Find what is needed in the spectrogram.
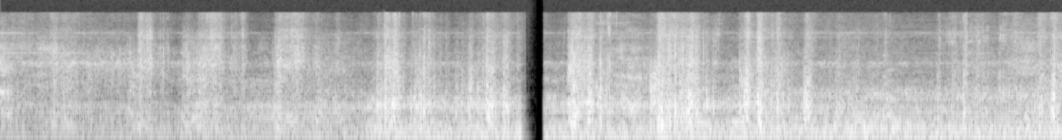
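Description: Diesel truck engine idling with a steady low rumble. The sound cuts out for a split second about five seconds in.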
